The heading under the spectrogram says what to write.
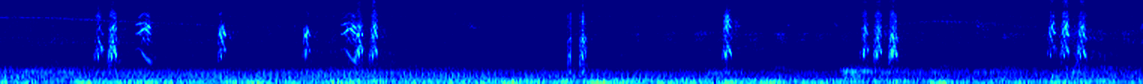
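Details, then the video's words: Mynas giving a string of rasping, clipped notes, some doubled or chattering, scattered across several seconds, with faint whistles between them and a constant low hum behind. "Myna birds part eighteen"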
